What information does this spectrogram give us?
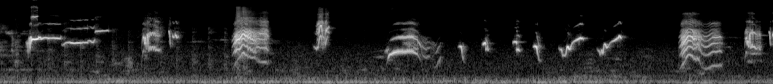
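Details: Oriental magpie-robin song with coarse mimicked material used to provoke another magpie-robin: rising and falling whistles, raspy bursts and quick clipped notes in an uneven flow, with a faint low hum.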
